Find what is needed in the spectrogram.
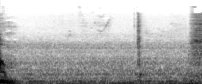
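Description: Steady low rumble inside a car cabin, with a single faint click about one and a half seconds in.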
